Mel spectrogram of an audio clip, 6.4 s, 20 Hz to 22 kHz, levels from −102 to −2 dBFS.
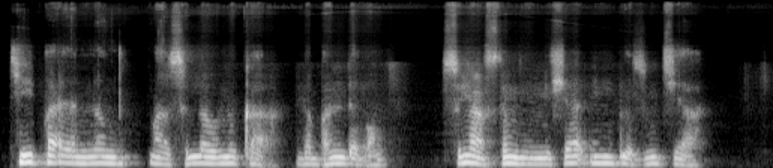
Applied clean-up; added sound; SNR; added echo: neural mask model DeepFilterNet 3.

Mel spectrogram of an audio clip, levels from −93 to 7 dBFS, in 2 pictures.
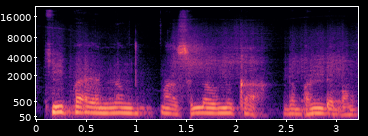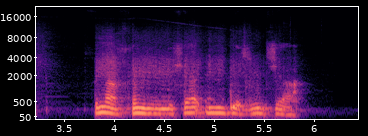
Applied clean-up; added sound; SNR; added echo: neural mask model RNNoise.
